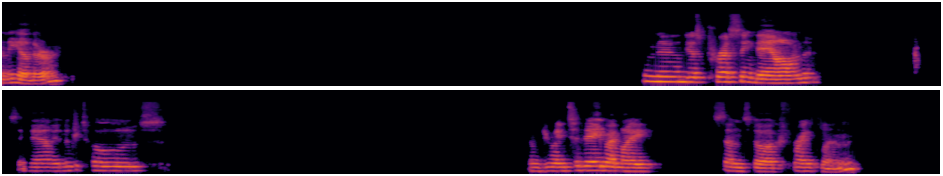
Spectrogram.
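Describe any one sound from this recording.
An elderly woman speaks calmly through a microphone.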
